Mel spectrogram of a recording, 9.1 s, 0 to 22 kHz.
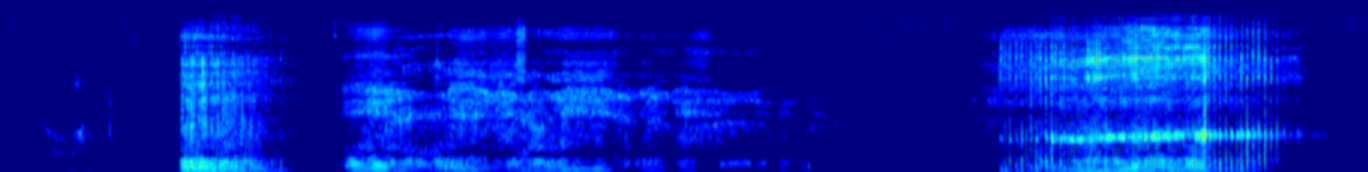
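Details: Cartoon sound effect from a 1988–1989 animated series of a character sleeping: deep, rumbling snores alternating with a whistling out-breath, with quiet gaps; simulated snoring.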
